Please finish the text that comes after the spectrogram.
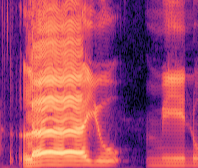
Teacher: seakan-akan putus suaranya, tapi dia tertahan, bukan putus. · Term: huruf hamzah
